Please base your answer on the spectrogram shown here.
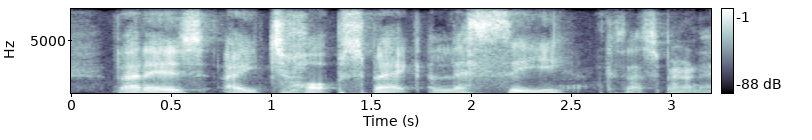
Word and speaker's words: LaCie: That is a top spec LaCie, because that's apparently how you say it.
